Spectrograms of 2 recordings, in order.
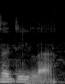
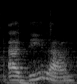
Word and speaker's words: Adilah: Well, my name gets pronounced so many different ways, but it is Adilah. It is Adilah.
